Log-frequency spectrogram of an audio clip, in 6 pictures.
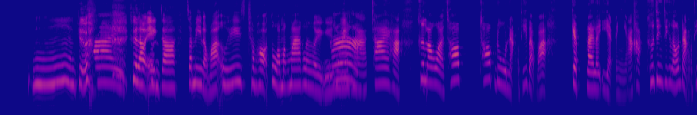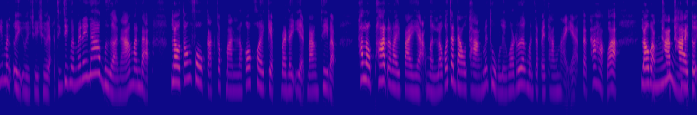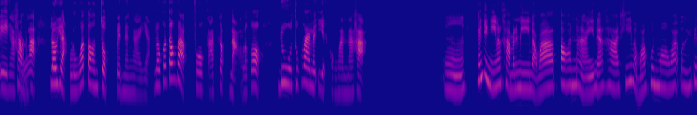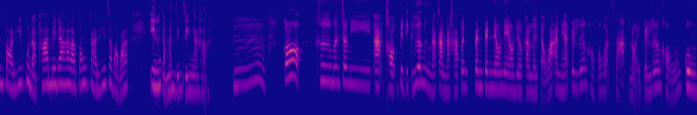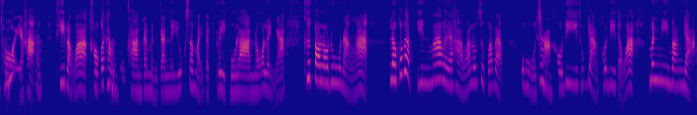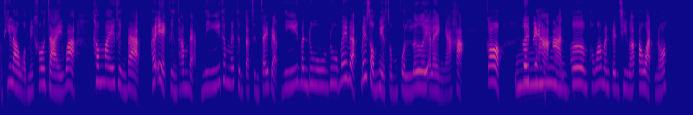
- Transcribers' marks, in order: laughing while speaking: "คือแบบ"; other noise
- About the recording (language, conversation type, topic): Thai, podcast, อะไรที่ทำให้หนังเรื่องหนึ่งโดนใจคุณได้ขนาดนั้น?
